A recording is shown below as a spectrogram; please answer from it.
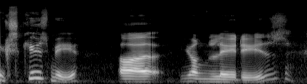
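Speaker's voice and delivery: foppish, preening dandy voice. Describing how a fashionable man talks, the speaker imitates him in a foppish dandy voice. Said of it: "that's actually how he talks".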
